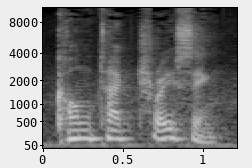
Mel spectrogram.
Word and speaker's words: contact tracing: And finally, contact tracing. Contact tracing. 4 syllables. Contact tracing. Main stress here, contact tracing.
